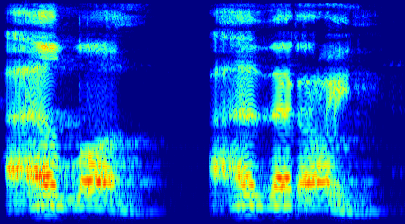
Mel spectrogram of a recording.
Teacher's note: Pada lafaz tersebut boleh juga dibaca tashil pada hamzah yang kedua, yaitu dengan bacanya antara hamzah dan alif.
